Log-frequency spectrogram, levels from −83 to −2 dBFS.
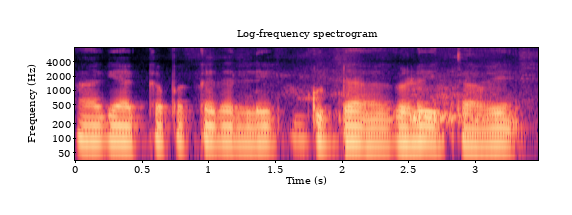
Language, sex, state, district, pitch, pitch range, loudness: Kannada, male, Karnataka, Bangalore, 90 Hz, 85-90 Hz, -17 LUFS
